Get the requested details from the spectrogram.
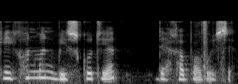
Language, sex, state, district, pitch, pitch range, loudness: Assamese, female, Assam, Kamrup Metropolitan, 260 Hz, 240-285 Hz, -16 LUFS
